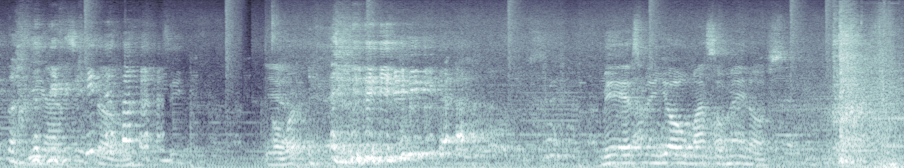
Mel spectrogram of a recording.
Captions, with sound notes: Deioncito. Oh, what? [laughs] [speaking spanish]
